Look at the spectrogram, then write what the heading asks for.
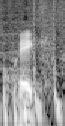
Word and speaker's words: QCK: It was interesting as well that QCK, or Quick, how I like to say, because that's actually how you say it's Quick.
